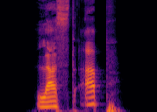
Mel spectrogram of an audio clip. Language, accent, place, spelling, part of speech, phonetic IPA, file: German, Germany, Berlin, lasst ab, verb, [ˌlast ˈap], De-lasst ab.ogg
- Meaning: inflection of ablassen: 1. second-person plural present 2. plural imperative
